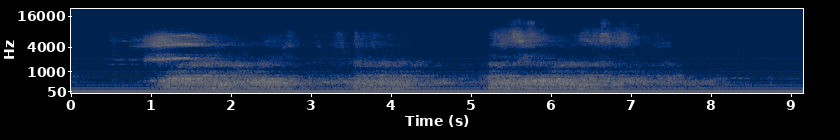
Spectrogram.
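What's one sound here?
A group of people respond together in low voices.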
